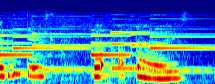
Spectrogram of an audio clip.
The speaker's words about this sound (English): And that thing just had to get in on the show somehow, didn't it? Dad! Just couldn't resist it, that clock.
